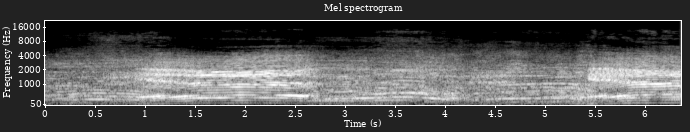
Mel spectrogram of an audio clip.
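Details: Cattle giving steady, overlapping moos, long harmonic calls with rising and falling pitch, loud and sustained throughout.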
